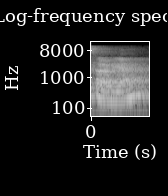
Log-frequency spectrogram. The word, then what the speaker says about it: Sonia: But if you call me Sony now, I'll hit you. Yeah, my name is Sonia. Don't get it wrong. I would appreciate it, and it's spelled with an I, not a Y.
